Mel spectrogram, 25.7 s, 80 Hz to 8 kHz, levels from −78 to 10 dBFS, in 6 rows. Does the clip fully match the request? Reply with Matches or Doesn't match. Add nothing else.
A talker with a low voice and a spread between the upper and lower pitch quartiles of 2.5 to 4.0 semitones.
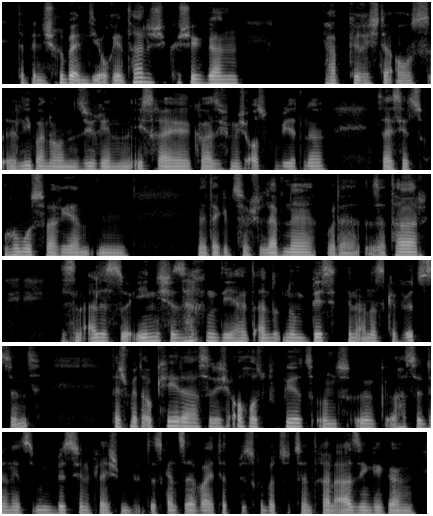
Doesn't match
